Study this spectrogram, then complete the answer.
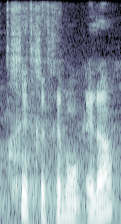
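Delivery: ordinary talk, nothing marked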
